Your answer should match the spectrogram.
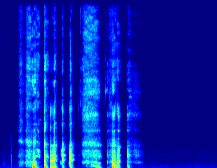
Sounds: Laughter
